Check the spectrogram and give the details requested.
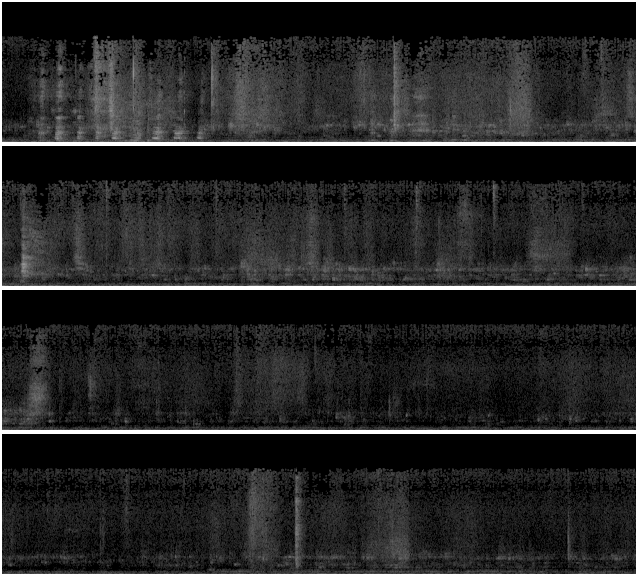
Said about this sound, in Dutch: het geluid van de stad onder water.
